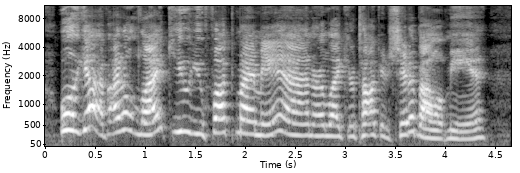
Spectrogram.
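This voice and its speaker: Loud and animated, a woman with a high voice and lively intonation talks at a fairly quick pace over noticeable background noise. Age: 30s. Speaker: podcast co-host. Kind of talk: casual chat.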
